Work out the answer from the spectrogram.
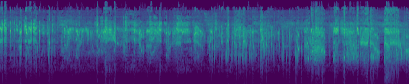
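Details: Attraction sound for swiftlet nesting houses: continuous high-pitched chattering of many swiftlets, with rapid chirps, squeaky twitters and clicks layered together, briefly thinning near the end.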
